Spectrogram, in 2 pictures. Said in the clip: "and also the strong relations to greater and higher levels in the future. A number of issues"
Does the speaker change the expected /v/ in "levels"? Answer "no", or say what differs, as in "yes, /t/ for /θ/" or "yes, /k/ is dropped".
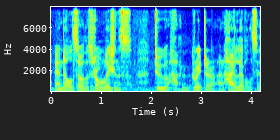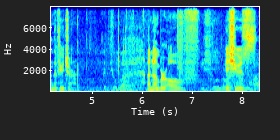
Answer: no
